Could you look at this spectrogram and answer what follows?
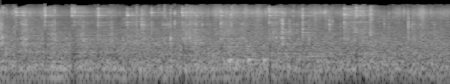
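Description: Plastic grass guard of a brush cutter being handled and fitted onto its metal shaft: a run of small clicks, knocks and rattles of plastic against metal.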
